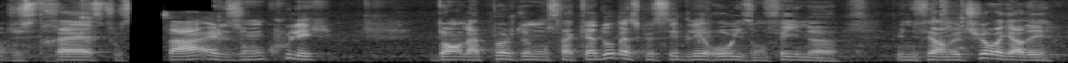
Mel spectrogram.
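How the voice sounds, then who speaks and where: Excitable male vlogger, home kitchen, mid-pitch voice, noisy background, quick to swear and rant. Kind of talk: casual vlog to camera.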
